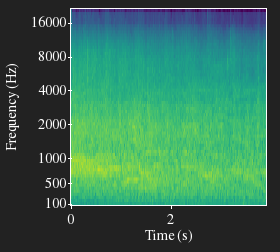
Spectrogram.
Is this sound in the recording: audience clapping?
yes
